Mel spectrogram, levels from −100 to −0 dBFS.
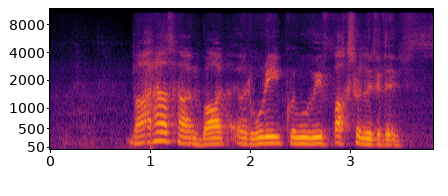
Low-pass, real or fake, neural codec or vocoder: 10.8 kHz; fake; codec, 16 kHz in and 24 kHz out, 0.6 kbps, FocalCodec, streaming, 4096 codes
